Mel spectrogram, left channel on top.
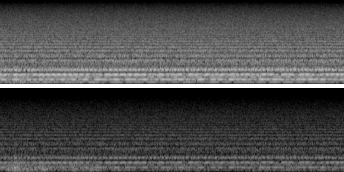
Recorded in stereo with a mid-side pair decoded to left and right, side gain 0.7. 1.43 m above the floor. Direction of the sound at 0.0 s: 55° left.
